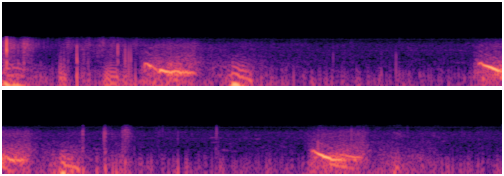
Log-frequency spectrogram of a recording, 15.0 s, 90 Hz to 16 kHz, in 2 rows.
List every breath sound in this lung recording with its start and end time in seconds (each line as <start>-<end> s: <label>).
0.00-0.34 s: rhonchi
2.01-2.96 s: inhalation
2.01-2.96 s: wheeze
3.38-3.76 s: rhonchi
7.06-7.97 s: inhalation
7.06-7.97 s: wheeze
8.33-8.82 s: rhonchi
12.14-13.05 s: inhalation
12.14-13.05 s: wheeze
